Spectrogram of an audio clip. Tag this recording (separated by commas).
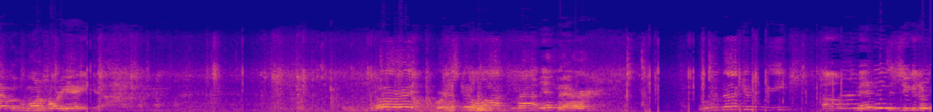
Speech, inside a small room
